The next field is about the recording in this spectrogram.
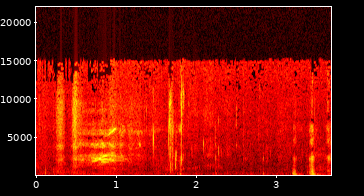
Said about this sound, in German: Ich überlege gerade, ob du, wenn du jetzt die Waffel isst, ob mal kurz Ruhe einkehrt oder ob wir das nächste Spiel spielen.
